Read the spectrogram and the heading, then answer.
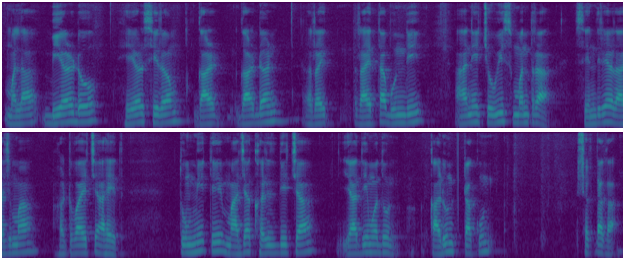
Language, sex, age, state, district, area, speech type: Marathi, male, 18-30, Maharashtra, Yavatmal, urban, read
